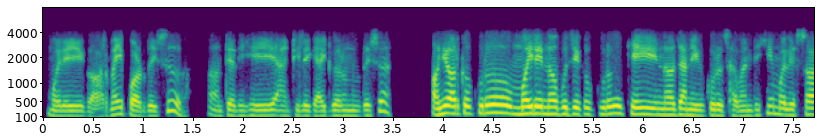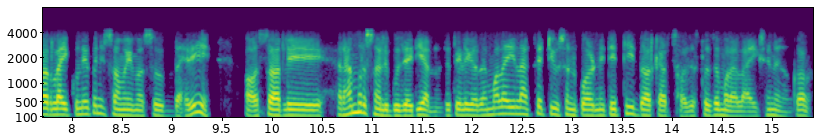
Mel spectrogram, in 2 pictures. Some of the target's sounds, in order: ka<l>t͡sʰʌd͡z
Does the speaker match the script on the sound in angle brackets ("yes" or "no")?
no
